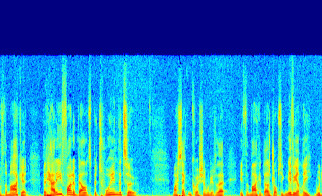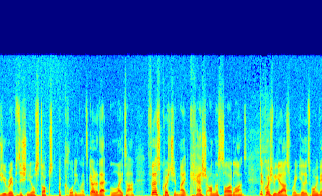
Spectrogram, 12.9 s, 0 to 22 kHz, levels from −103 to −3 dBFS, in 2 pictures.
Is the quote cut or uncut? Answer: cut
